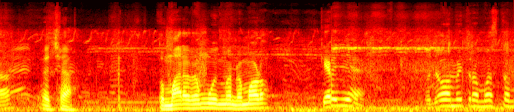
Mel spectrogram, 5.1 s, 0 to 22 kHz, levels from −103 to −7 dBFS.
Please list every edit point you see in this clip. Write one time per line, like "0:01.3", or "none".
0:03.3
